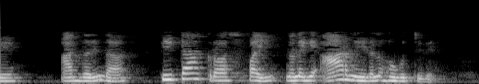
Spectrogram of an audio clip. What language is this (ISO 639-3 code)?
kan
